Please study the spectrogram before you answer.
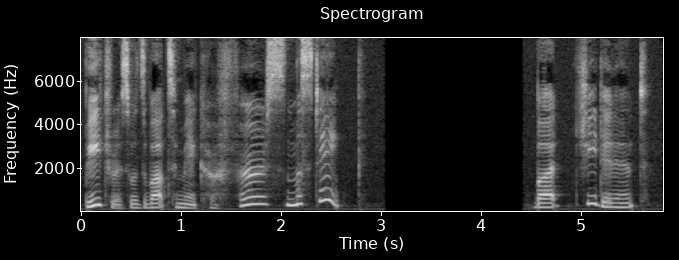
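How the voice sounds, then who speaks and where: A woman reading a children's bedtime story aloud in an expressive narrating style. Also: medium pitch, takes it slowly, dry recording, studio quality.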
